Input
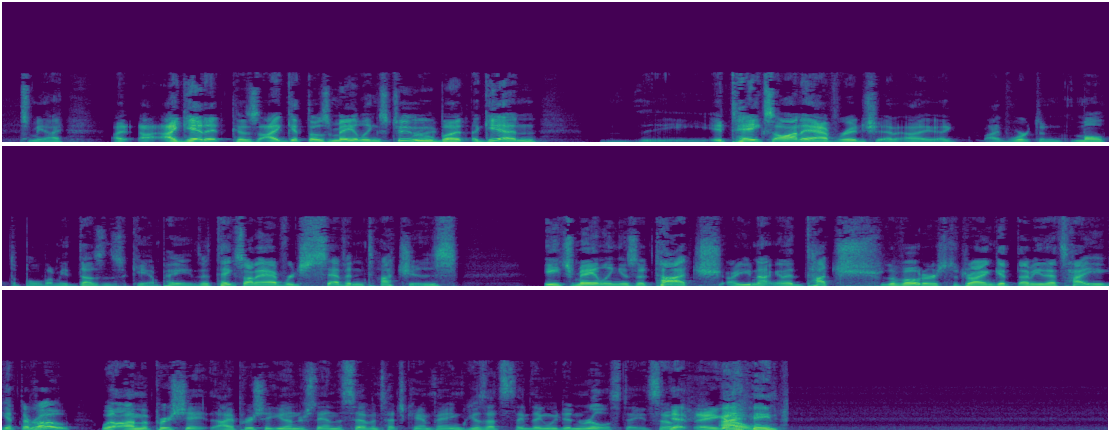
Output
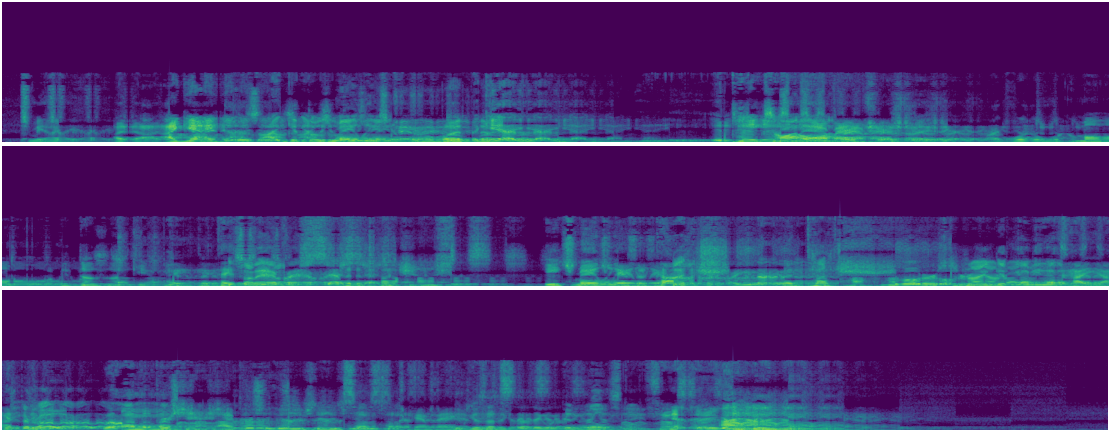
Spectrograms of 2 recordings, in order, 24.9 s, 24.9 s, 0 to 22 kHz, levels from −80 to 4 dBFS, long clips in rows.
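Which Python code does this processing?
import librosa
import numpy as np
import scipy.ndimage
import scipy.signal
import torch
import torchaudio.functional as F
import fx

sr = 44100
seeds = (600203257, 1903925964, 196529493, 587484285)

y = fx.reverse_delay_fb(x, sr, ms=135, feedback_pct=60, wet_db=-6.0)
y = fx.phaser_held(y, sr, hz=2.4, low_hz=220.0, high_hz=2100.0)
y = y * librosa.db_to_amplitude(5.0)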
